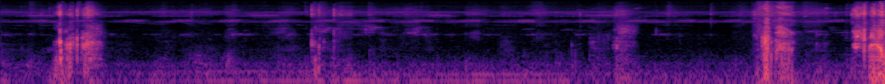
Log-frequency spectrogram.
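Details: Dog in a rural Punjab village, Pakistan, barking angrily: a few short, harsh, broadband barks spaced several seconds apart, with a low steady hum and quiet background noise between them.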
